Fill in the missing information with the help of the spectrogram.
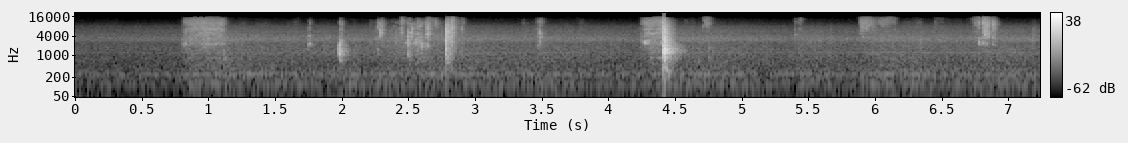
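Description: Plastic shrink-wrap being torn and crinkled off a cardboard trading-card box by gloved hands: a few short rustles and crackles, with one sharp snap about four and a half seconds in.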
